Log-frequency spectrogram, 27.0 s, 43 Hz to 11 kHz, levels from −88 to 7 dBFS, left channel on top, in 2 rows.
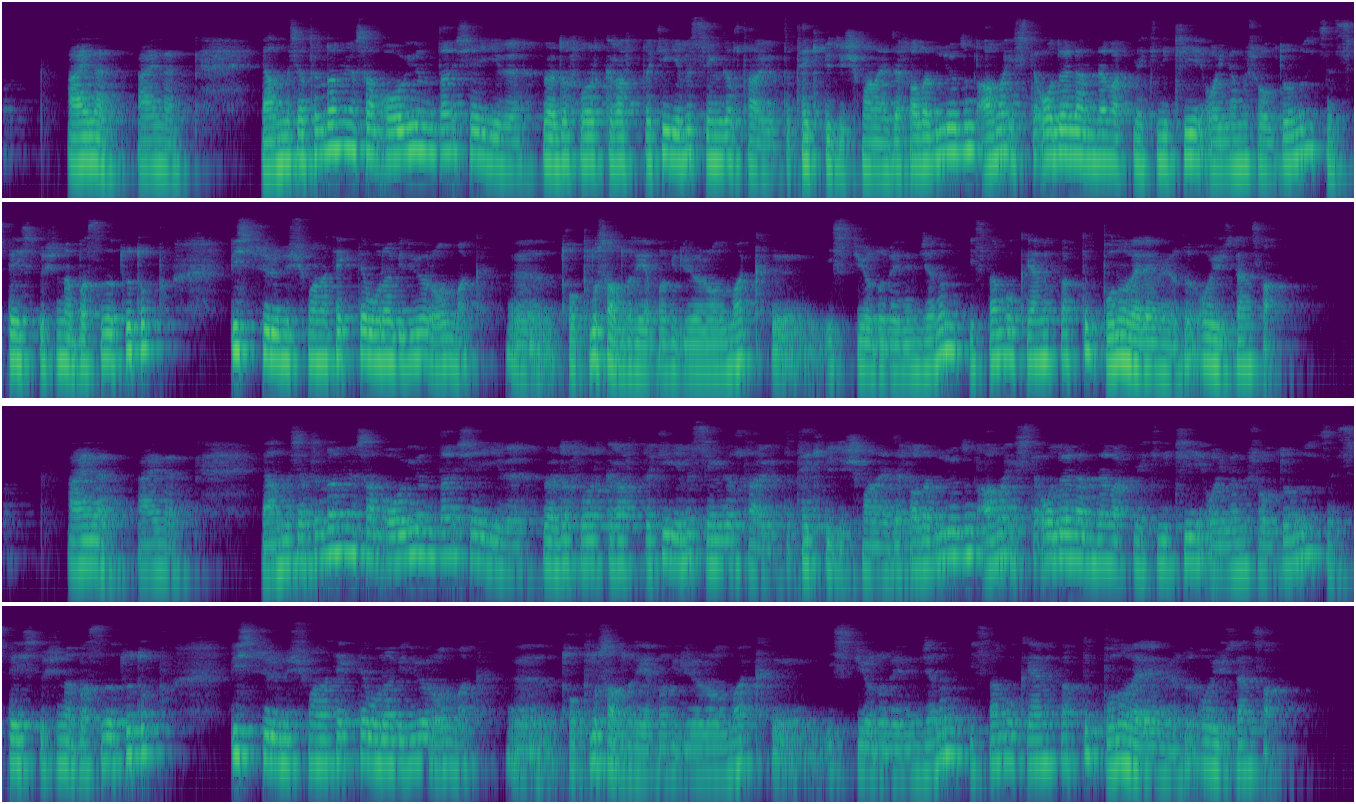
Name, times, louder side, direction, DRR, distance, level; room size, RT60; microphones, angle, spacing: voice 1, 0.7-18.2 18.6-26.2, left 4 dB, 45° left, 3 dB, 0.4 m, -30 dB
4.5 x 2.8 x 4.1 m, 0.77 s
head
